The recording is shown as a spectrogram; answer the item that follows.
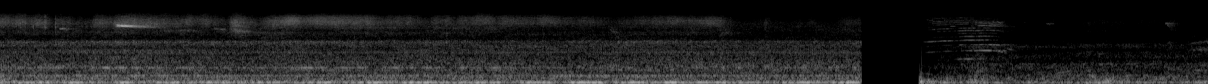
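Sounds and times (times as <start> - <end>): diesel train engine rumble: 0.0 - 8.6, 9.2 - 12.0
wheels hissing on rail: 0.0 - 8.6.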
